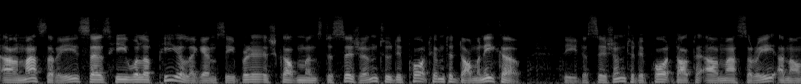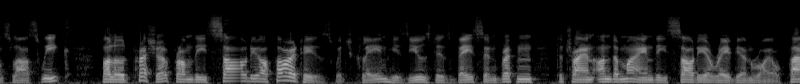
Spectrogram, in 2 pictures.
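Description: Twice the sound hangs for a moment, with a slight buzz or dip, from 2.53 to 2.65 s and again from 10.32 to 10.43 s. Each is a short stall from a late packet: the jitter buffer ran dry, so the receiver stretched the last sound by about 95 ms until the packet arrived, then resumed without losing anything. From 5.13 to 6.71 s a galloping dit-dit-dit of short 217 Hz buzzes sits roughly 25 dB under the audio. These are GSM signalling bursts from a nearby 2G phone, which the audio circuit rectified into sound. Between 8.14 and 9.75 s the audio runs about 5% fast and sounds hurried while the pitch stays put. This is a jitter buffer speed-up: holding more audio than it wanted, the receiver trimmed many small pitch-period pieces, removing around a tenth of a second in total.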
